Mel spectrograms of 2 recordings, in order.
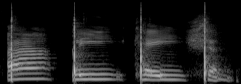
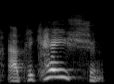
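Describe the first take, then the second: First: "application" very slowly in four pieces, a-pli-kay-shun; syllable by syllable. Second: "application" as one word, stressed on CA; stress before the suffix. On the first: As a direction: break "application" into separate drawn-out syllables. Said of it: "Four syllables are there". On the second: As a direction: punch the KAY in "application". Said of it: "that is to be given accent". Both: Shown as a demonstration.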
